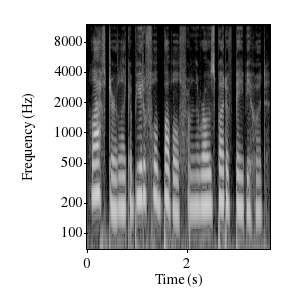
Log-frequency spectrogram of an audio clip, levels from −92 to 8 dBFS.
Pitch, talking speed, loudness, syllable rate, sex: 195 Hz, 180 wpm, -20 LUFS, 5.2 syllables/s, female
